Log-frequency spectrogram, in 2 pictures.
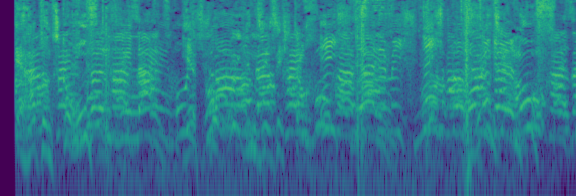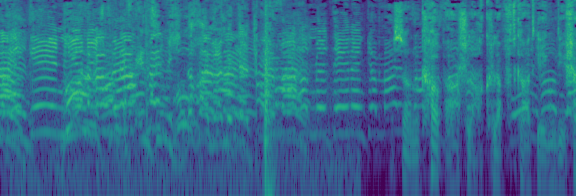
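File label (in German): Ältere Frau Menge, Stimmproben; Shameless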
